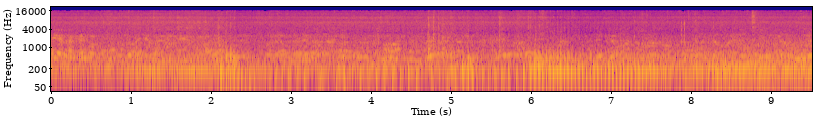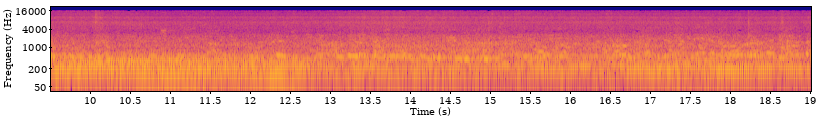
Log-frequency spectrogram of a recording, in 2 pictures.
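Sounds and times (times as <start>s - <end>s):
engine droning: 0.0s - 19.0s
people's voices: 0.0s - 19.0s.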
